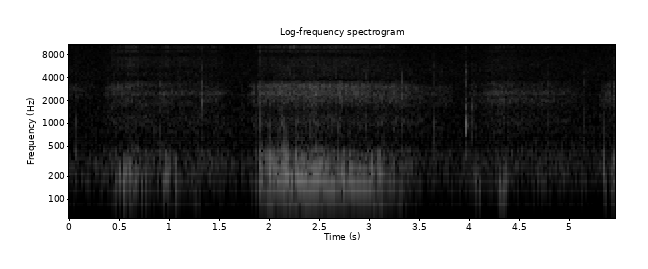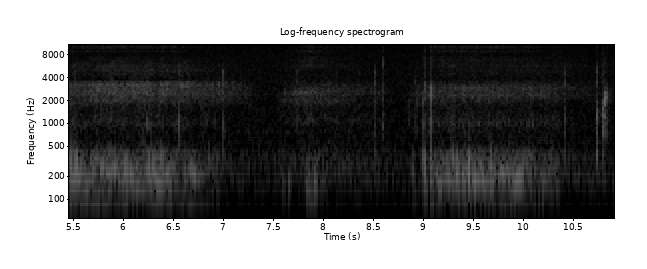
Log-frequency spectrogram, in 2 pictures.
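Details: Regular rumbling snores about one every 3.5 seconds, each over a second long, from a sleeping pet, Chase; snoring.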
